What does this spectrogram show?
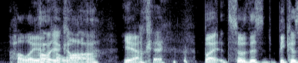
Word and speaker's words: Haleakala: I would say Haleakala. I think it is, but I think the accent's actually on the last syllable. Haleakala.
